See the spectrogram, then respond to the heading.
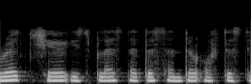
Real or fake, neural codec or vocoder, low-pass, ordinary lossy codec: fake; codec, 16 kHz in and 24 kHz out, 1 kbps, XY-Tokenizer; 7.2 kHz; MP3, 24 kbps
